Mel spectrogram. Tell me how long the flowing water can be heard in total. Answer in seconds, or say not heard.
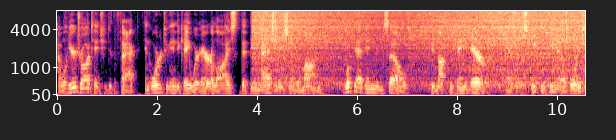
7 s.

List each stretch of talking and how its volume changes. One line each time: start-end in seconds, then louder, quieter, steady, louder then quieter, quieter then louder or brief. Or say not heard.
0.0-10.5 steady.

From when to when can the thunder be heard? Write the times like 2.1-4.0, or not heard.
not heard.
